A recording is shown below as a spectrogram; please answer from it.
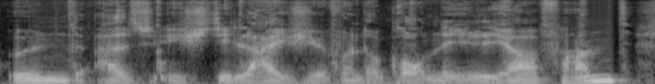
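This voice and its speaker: A low-pitched middle-aged East German man in a comic radio play. He is an odd, guileless client who rambles hesitantly and takes things literally. The track has noticeable noise and small clicks. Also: expressive, slow, exaggerated voice. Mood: sheepish, hesitant.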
